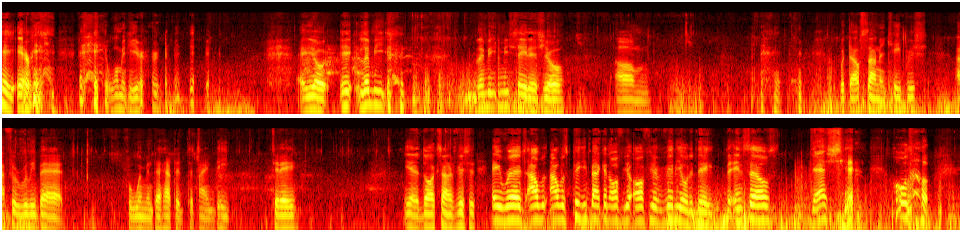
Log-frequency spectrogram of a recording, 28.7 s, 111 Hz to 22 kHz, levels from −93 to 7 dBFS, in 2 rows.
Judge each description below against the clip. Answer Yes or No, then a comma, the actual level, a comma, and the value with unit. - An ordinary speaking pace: No, slow, 120 wpm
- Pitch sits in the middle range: No, low, 130 Hz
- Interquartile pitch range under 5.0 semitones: No, wide, 5.4 semitones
